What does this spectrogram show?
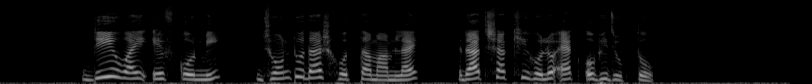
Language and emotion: Bengali, neutral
